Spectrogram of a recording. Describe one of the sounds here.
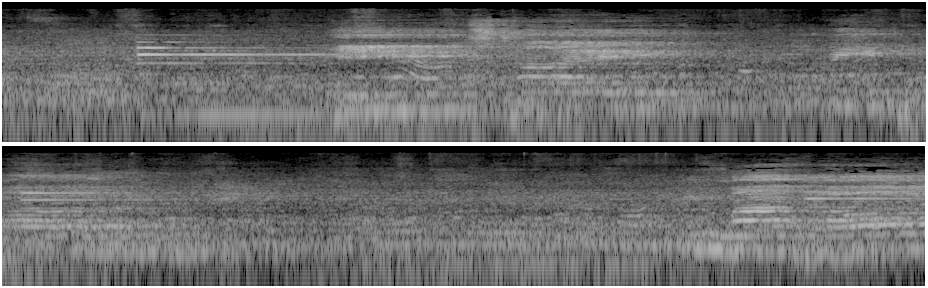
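A man sings into a microphone through loudspeakers in a large echoing hall.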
